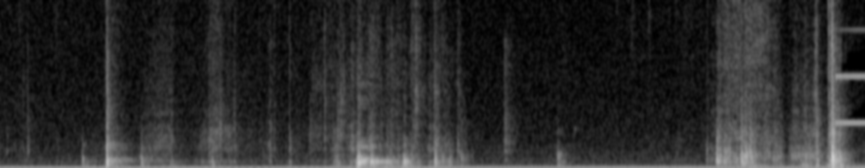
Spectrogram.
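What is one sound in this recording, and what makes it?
An air fryer basket clatters as it slides out and back in.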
